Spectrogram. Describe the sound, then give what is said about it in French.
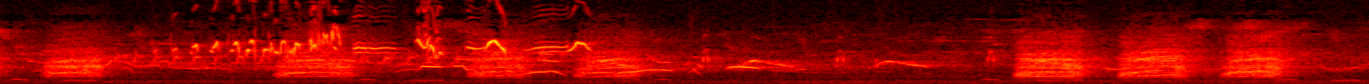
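Harsh, rasping screeches of a Eurasian jay's alarm calls in a forest, raised at the presence of people, several loud grating bursts at the start and again near the end, with other birds' thin whistling song in between. “C'est une espèce de sentinelle de la forêt qui pousse de grands cris dès que quelque chose l'inquiète, comme nous ici par exemple.”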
